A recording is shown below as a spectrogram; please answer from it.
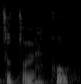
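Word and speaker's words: Tutunakú: Ellos dicen, es que no somos totonacas, no somos totonacas, no somos tutunacú, con acento en la U, Sí, pero y llámanos así, es ¿no?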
